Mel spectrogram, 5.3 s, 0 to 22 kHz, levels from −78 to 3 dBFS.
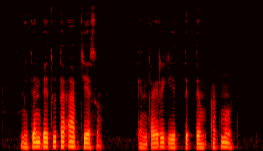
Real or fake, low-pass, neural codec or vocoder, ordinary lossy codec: real; none; none; none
